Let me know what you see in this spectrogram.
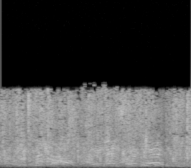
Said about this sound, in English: Hundreds of people chanted the media will not be silenced as police raided Zaman newspaper in Istanbul.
